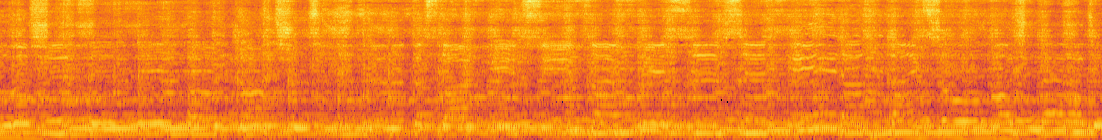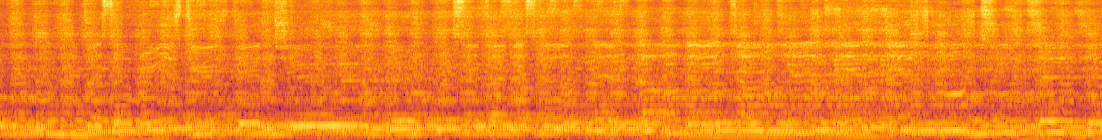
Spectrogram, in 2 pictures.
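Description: Loud live music from a festival stage, picked up by a phone's microphone in the crowd: sustained chords over a shifting bass line, running without a break.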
